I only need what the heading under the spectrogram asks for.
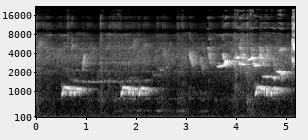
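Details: Trained zebra dove giving even, trilled coo phrases at a steady low pitch, while other small birds chirp and twitter at a higher pitch near the end.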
